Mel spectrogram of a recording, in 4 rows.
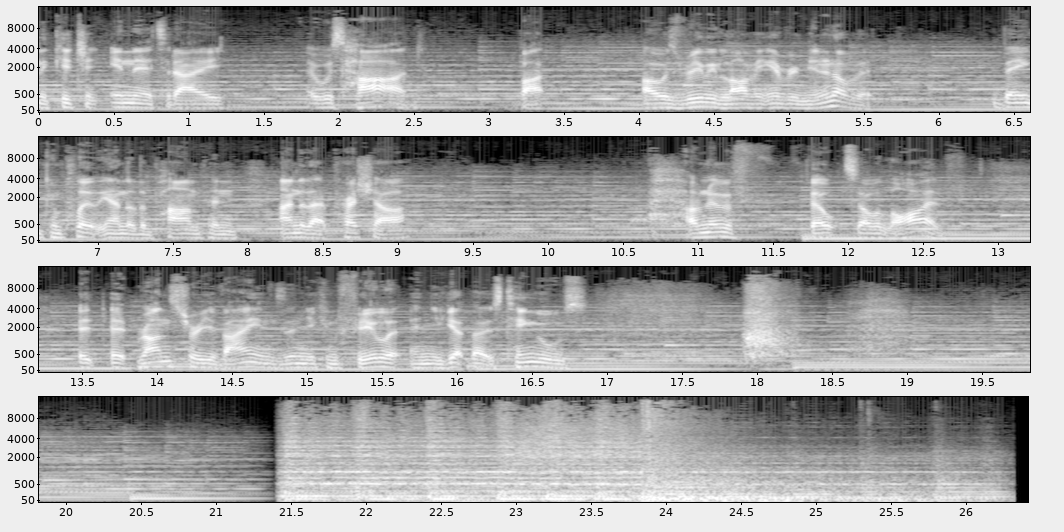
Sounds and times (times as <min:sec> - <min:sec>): Male speech, man speaking: 0:00.0 - 0:01.2, 0:01.8 - 0:02.5, 0:04.0 - 0:05.6, 0:06.4 - 0:09.0, 0:10.9 - 0:12.6, 0:13.5 - 0:16.8
Music: 0:00.0 - 0:26.4.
